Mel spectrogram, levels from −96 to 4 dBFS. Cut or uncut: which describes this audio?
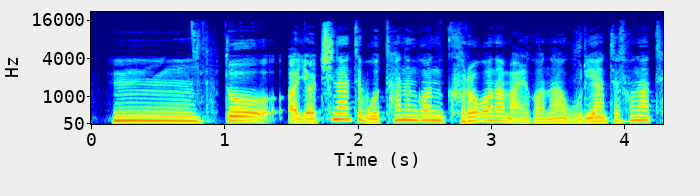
uncut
